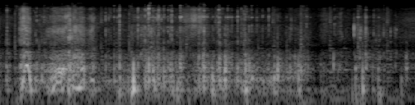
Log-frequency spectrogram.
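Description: The zipper on a Beyblade X gear case is drawn open in short scratchy pulls. The pulls are close and fairly quiet, with light handling noise between them and no talk.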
